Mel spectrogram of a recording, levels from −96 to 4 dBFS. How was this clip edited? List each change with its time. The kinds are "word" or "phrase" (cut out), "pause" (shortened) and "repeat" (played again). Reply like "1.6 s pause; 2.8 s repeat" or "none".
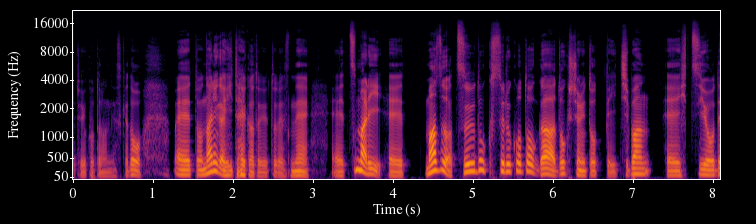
none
